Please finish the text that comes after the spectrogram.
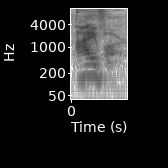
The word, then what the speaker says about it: Ivar: Aimar's Viking pronunciation is Ivar.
